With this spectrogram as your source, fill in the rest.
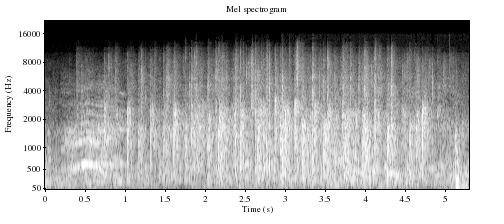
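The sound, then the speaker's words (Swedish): An audience at the Sci-Fi World cosplay competition in Helsingborg, 2019, breaks into steady applause for itself. Many hands clap in a dense, bright patter that holds for several seconds, with a few voices mixed in underneath. “Så ge er själva en applåd också.”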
